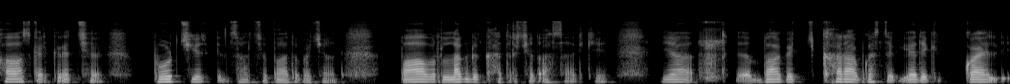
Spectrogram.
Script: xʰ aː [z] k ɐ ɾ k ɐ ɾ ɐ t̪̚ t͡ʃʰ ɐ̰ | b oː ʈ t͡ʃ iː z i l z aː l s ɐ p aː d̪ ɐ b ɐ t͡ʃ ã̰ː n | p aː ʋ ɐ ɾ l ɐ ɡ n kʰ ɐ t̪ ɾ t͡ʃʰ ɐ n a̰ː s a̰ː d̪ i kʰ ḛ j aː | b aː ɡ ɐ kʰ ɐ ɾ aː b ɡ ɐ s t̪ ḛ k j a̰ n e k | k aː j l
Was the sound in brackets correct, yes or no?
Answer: no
